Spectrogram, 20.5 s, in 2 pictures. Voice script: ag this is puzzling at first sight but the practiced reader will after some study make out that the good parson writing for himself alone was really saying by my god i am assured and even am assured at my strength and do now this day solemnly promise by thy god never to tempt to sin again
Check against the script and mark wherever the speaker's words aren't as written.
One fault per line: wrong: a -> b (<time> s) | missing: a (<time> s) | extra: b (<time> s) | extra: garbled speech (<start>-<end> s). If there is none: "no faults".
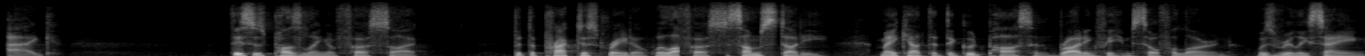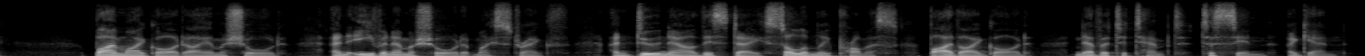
wrong: after -> first (5.1 s)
